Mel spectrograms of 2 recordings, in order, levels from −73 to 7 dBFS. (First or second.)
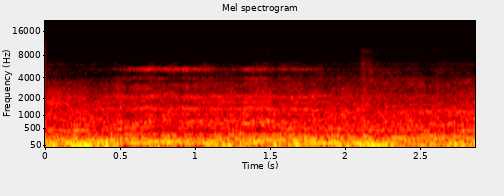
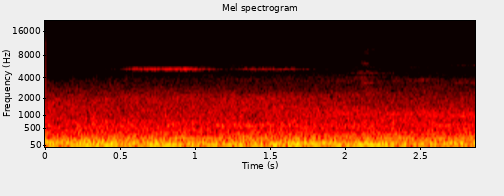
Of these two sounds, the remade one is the first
